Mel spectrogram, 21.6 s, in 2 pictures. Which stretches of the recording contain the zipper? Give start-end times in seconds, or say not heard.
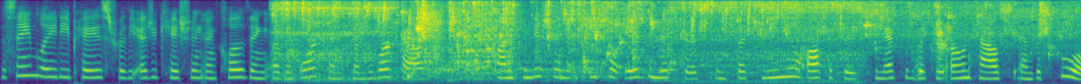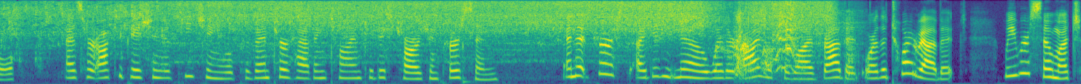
4.3-5.2, 18.1-19.4.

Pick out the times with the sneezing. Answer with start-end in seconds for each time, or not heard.
3.0-4.5, 9.1-9.6, 17.9-18.4.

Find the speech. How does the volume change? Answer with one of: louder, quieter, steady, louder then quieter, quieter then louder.
louder.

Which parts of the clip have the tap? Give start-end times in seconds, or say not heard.
2.7-19.2.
